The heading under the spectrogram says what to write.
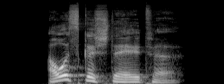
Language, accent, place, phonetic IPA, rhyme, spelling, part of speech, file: German, Germany, Berlin, [ˈaʊ̯sɡəˌʃtɛltə], -aʊ̯sɡəʃtɛltə, ausgestellte, adjective, De-ausgestellte.ogg
- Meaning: inflection of ausgestellt: 1. strong/mixed nominative/accusative feminine singular 2. strong nominative/accusative plural 3. weak nominative all-gender singular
